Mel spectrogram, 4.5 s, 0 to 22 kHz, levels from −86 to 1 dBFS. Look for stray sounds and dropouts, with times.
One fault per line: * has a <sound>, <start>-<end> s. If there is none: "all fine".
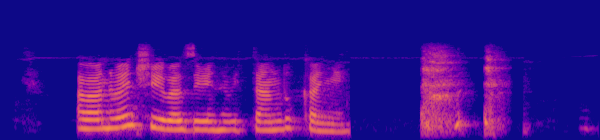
* has a cough, 3.1-3.8 s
